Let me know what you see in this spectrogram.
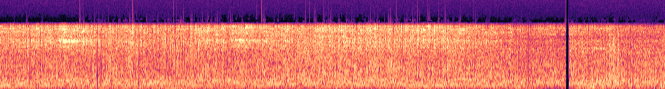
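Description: A train rolling past, a steady noise of railroad cars running on the track, with a momentary dropout about eleven seconds in.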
